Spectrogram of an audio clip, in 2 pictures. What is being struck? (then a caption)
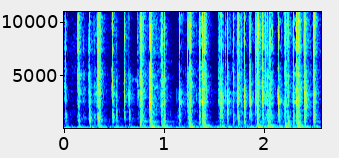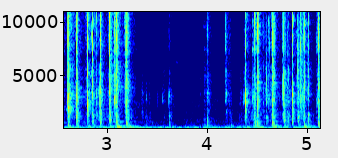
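Mechanical keyboard with plastic keycaps on a metal frame. Fast fingertip typing with both hands on an RGB mechanical keyboard with white plastic keycaps on an aluminium frame. It produces a dense run of crisp, short clacks, each with a bright high click over a low thock, briefly easing off around the middle before picking back up.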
